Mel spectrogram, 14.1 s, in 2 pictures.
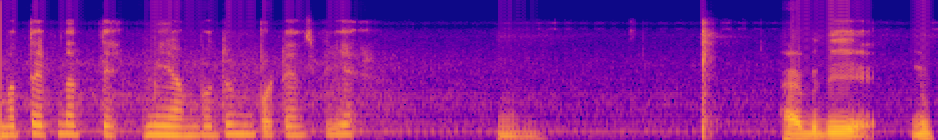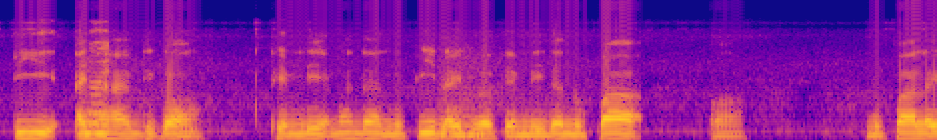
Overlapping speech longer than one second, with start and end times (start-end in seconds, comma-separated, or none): none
